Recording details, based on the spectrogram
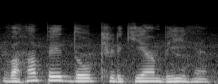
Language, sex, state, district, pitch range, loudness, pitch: Hindi, male, Arunachal Pradesh, Lower Dibang Valley, 135-150 Hz, -15 LUFS, 145 Hz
